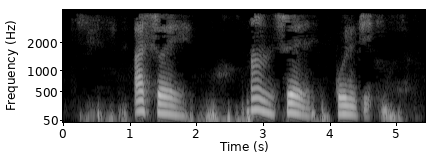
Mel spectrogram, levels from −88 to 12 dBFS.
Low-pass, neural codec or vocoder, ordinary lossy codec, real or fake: 3.6 kHz; codec, 24 kHz, 0.9 kbps, DualCodec; MP3, 16 kbps; fake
